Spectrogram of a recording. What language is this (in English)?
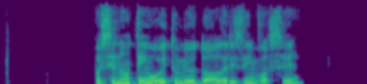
Portuguese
